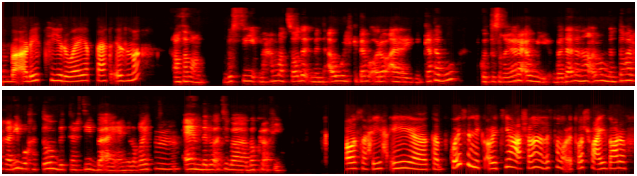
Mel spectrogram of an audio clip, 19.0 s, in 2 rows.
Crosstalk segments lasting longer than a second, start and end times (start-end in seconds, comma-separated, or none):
none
